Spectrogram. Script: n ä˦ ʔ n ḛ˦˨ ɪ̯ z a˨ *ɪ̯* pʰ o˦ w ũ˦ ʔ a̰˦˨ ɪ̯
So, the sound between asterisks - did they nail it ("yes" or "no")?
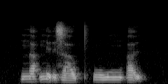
no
